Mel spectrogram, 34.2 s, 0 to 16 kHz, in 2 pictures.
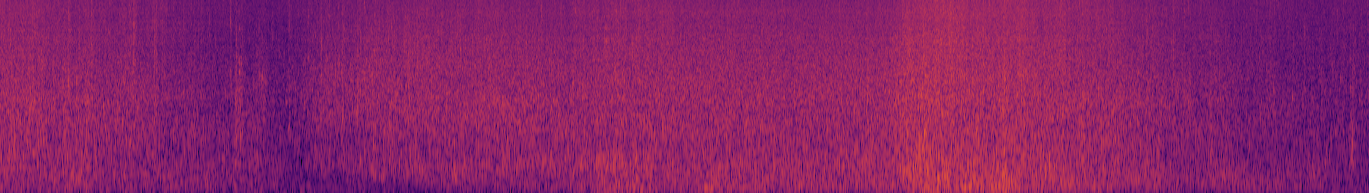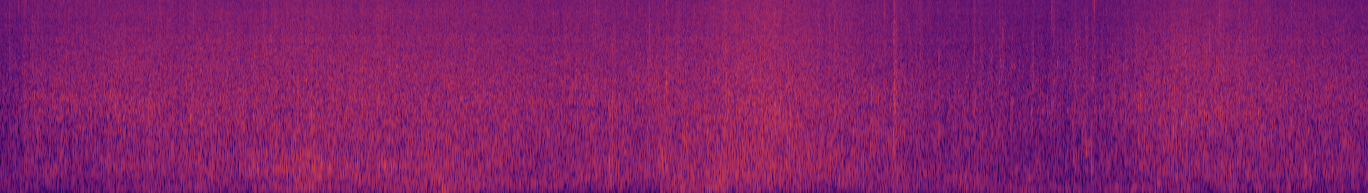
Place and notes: Au bout de l'île. Marée montante. Des vagues et des rochers.
At the end of the island. Rising tide. Waves, rocks.
April 2019.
